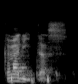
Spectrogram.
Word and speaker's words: cáritas: variación esta no la misma palabra en latín con acento en la primera en la primera sílaba cáritas cuando pase eso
